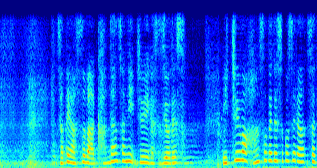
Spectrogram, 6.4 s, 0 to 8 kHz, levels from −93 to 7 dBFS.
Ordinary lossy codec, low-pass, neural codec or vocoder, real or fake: none; 7.2 kHz; codec, 24 kHz, 0.5 kbps, DualCodec; fake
